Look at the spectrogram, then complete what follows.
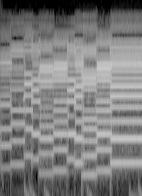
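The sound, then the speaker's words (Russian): An even older version of an older-style mobile phone ringtone plays a quick synthetic melody of stepping electronic tones, loud, with no voices over it. “Сегодня хочу спросить, на телефонах какой марки стоял вот этот рингтон.”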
